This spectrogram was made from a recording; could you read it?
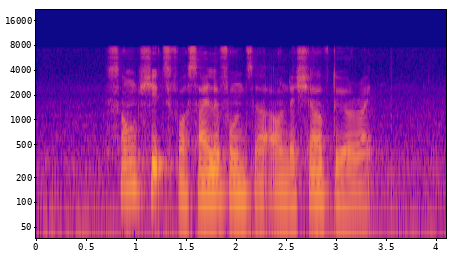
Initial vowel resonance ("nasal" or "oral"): nasal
